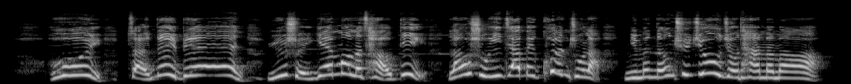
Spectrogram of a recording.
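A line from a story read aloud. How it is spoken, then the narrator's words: Shouting. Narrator (Chinese): 狐狸喊道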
